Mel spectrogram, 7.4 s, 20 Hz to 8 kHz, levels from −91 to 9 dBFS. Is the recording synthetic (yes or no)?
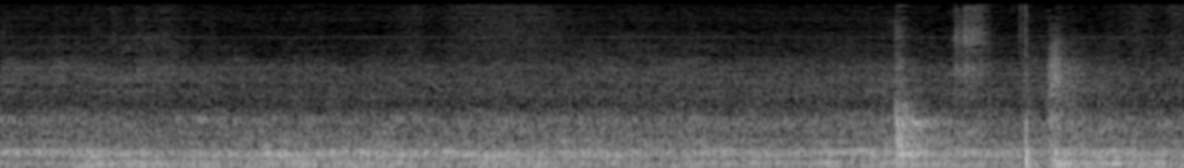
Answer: yes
